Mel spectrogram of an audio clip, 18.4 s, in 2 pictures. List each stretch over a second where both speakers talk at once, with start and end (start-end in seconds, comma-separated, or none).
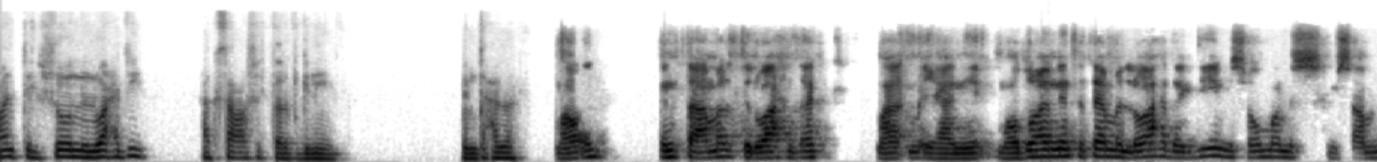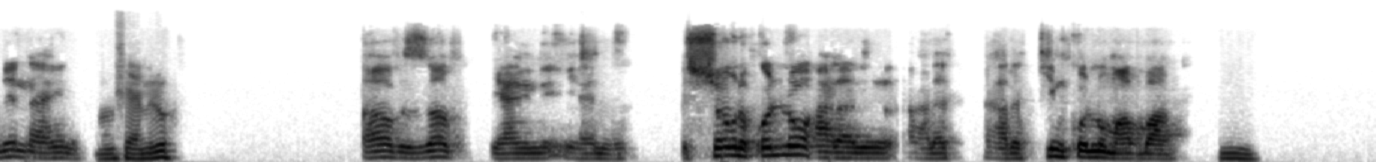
none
